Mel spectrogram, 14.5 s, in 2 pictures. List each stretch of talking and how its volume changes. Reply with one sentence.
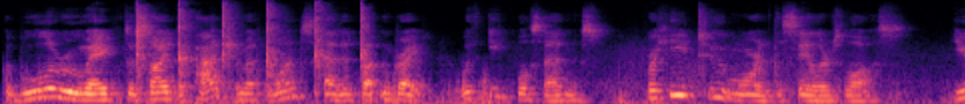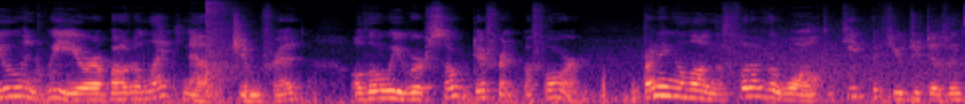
You can hear the talking from 0.0 to 14.4 s, at a steady volume.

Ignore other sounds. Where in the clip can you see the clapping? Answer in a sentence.
You can hear the clapping from 1.0 to 2.8 s and from 8.8 to 9.2 s.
